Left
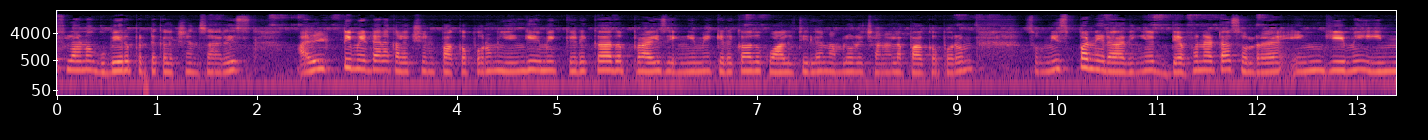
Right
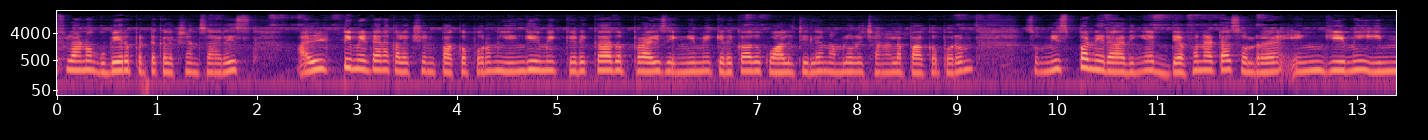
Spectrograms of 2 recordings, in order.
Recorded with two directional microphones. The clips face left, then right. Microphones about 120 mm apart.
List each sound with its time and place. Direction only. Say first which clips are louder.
0.1 s a woman's voice: right 8 dB; 55° right (ahead or behind); by 13.3 s 30° right (ahead or behind)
